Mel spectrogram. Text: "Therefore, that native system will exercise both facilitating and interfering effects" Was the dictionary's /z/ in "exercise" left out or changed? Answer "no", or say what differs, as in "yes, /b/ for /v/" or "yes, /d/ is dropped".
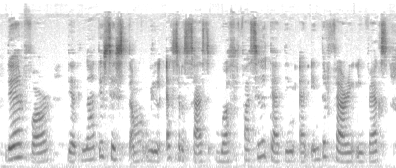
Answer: yes, /s/ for /z/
